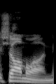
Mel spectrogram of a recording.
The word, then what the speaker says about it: Shyamalan: How do you say that director's last name? Shyamalan? – Shyamalan? – M. Night. – Sounds right. Yeah, M. Night Shyamalan, yeah.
